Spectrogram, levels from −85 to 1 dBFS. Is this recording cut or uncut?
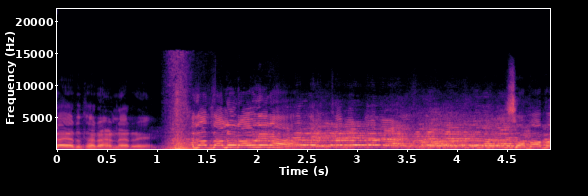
cut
